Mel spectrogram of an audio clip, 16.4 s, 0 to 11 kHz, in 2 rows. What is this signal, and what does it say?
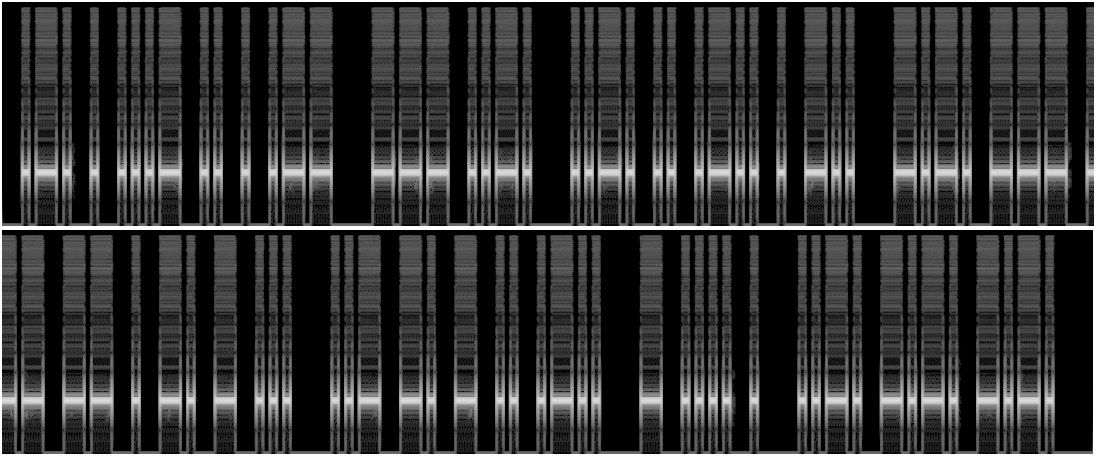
Morse code, heard as a keyed tone, about 23 wpm, 800 Hz. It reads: REVIEW OF FILED COMMENTS UNTIL THE FCC
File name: ANGLAIS texte clair 3 vitesse 22 mots minute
